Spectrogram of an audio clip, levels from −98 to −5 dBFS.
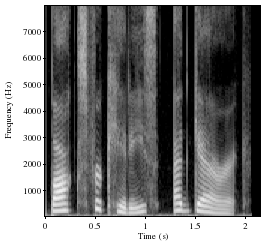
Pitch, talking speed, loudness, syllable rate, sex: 210 Hz, 140 wpm, -20 LUFS, 3.8 syllables/s, female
